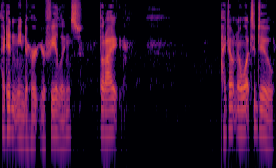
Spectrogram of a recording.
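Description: A man voicing an anxious, sorrowful young woman who confides in a soft, hesitant murmur, as part of a story reading. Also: sits low, expressive, moderate pace. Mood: apologetic.

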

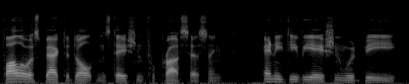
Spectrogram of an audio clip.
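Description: A man's voice: fairly low pitch, brisk, sharp tone, voice pushed up. A man voicing a stern male patrol commander giving orders over a ship's comm.

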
